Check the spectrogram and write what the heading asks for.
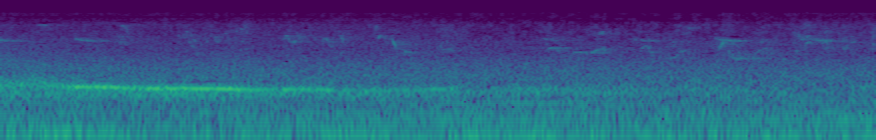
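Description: A man's long audible breath out, a soft slightly falling tone lasting about two seconds, over low wind rumble on the microphone, with a few faint bird chirps.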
